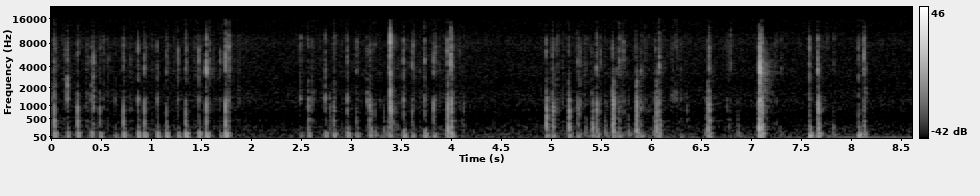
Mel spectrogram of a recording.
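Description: A flat, sealed, printed foil-laminated plastic face mask sachet is tapped on its front with long nails and fingertips. About 19 quick, dry clicks with a soft low thump and a bright tick come in uneven bursts separated by short pauses. Each tap dies away almost instantly.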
